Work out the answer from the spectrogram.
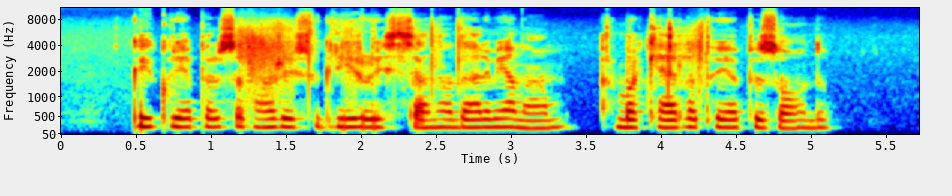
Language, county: Lithuanian, Kaunas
